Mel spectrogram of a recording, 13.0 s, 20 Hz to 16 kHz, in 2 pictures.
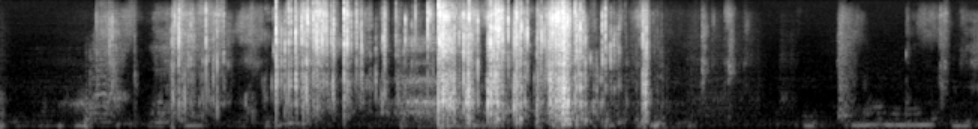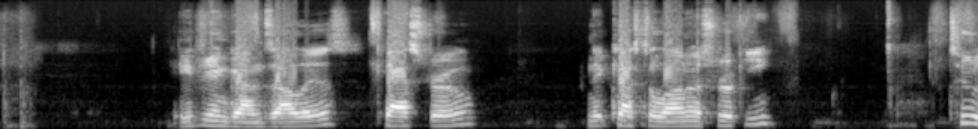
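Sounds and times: wrapper crinkling and crackling: 0:00.6 - 0:04.4.

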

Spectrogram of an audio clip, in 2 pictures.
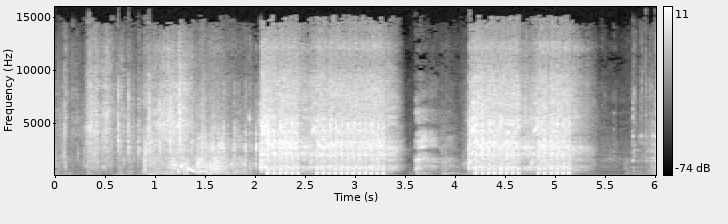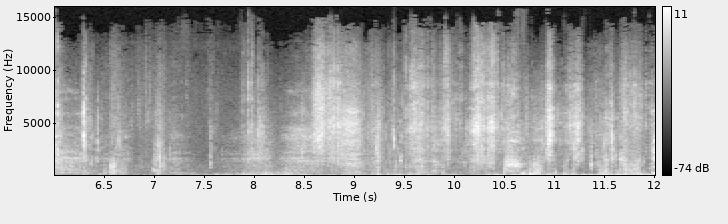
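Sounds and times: airsoft rifle full auto bursts: 0:02.0 - 0:03.5, 0:04.1 - 0:05.5.

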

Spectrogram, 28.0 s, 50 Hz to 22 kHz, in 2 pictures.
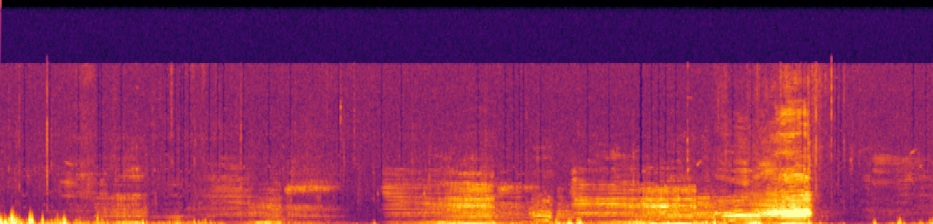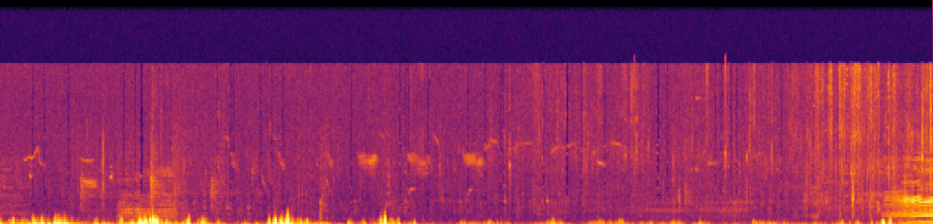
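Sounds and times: cattle mooing: 0:27.3 - 0:28.0.

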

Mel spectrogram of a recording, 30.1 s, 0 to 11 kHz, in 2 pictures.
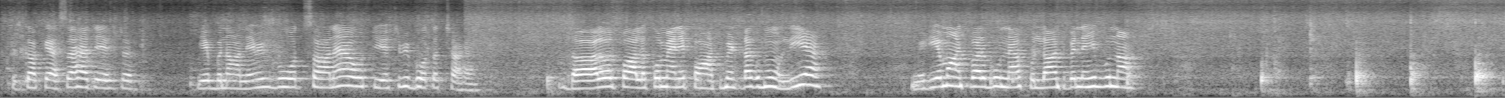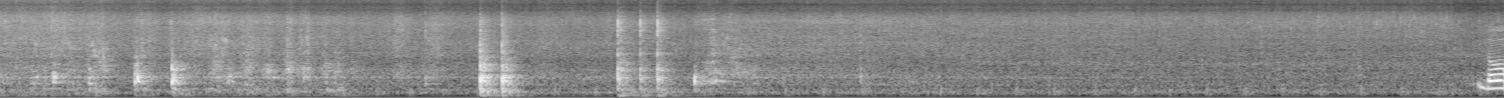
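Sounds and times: metal spatula scraping a pan: 0:00.0 - 0:06.2, 0:11.1 - 0:19.7, 0:21.4 - 0:22.9
food frying in oil: 0:00.0 - 0:30.0.

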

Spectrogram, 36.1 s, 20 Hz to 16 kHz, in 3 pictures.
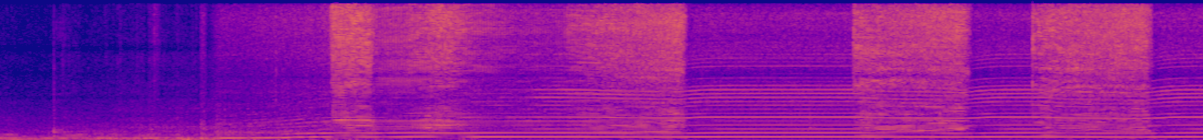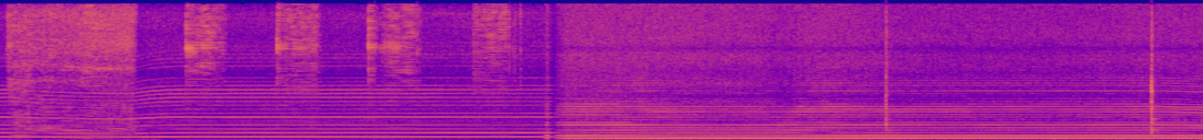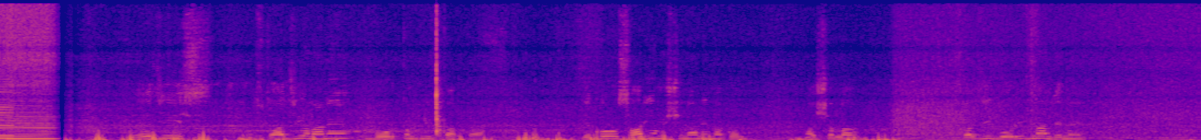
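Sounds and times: table saw whining: 0:02.0 - 0:24.7
saw blade cutting wood rasping: 0:02.2 - 0:24.7.

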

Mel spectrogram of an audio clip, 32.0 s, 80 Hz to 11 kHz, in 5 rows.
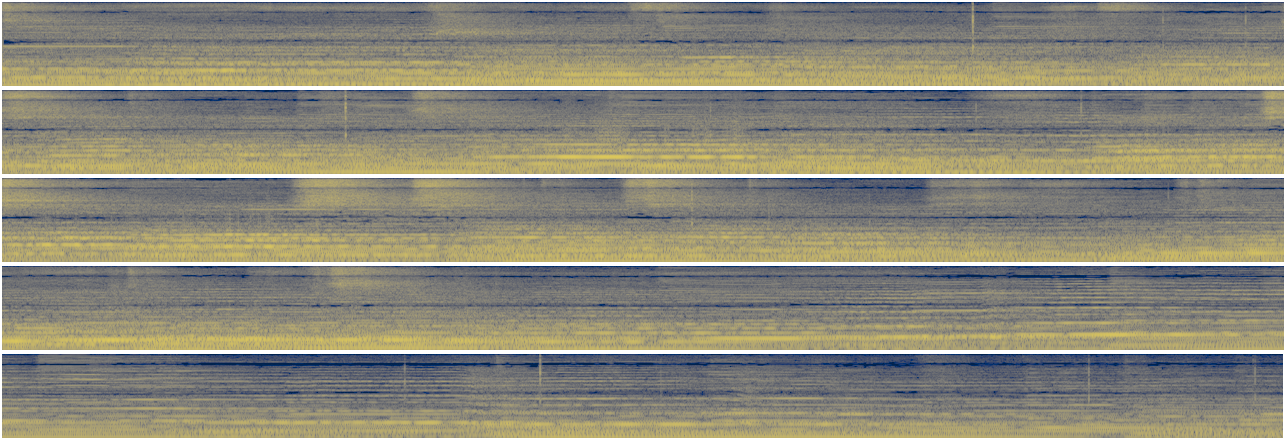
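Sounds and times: electric keyboard: 0:00.0 - 0:32.0
guitar: 0:00.0 - 0:32.0
person singing into a microphone: 0:00.0 - 0:32.0.

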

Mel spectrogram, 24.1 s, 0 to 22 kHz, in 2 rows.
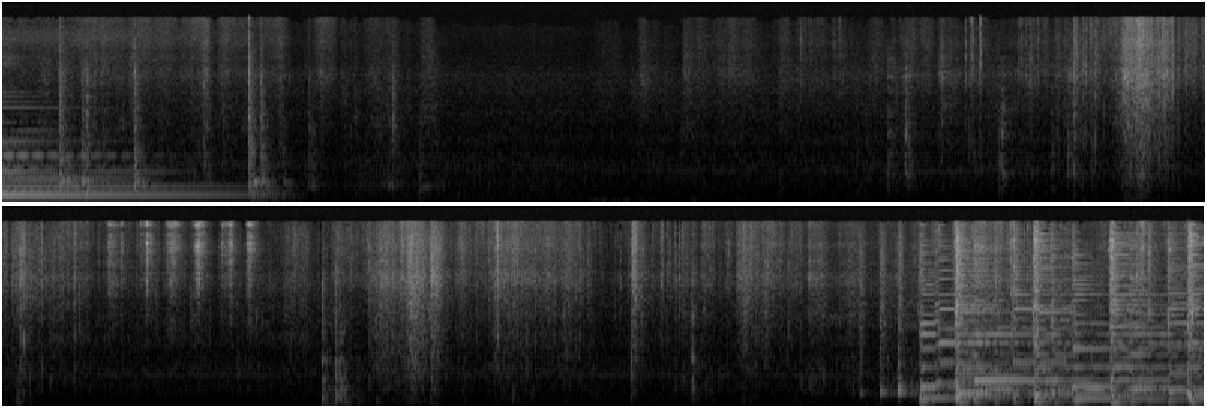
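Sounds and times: plastic bag crinkling: 0:08.3 - 0:20.8.

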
